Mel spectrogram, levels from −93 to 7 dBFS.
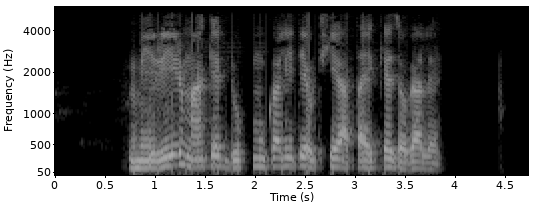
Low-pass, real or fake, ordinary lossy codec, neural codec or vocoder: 5.4 kHz; real; AAC, 48 kbps; none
